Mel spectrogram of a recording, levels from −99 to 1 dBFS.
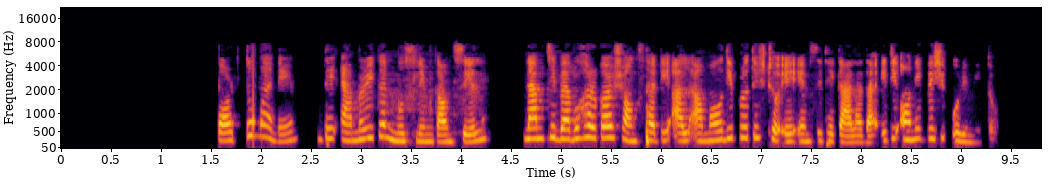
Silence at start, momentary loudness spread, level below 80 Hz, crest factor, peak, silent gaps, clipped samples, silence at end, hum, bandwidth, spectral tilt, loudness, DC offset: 1.55 s; 9 LU; -62 dBFS; 18 dB; -2 dBFS; 1.80-1.85 s, 2.37-2.56 s, 4.30-4.62 s, 8.86-8.91 s, 9.21-9.26 s; under 0.1%; 0.45 s; none; 7.8 kHz; -4.5 dB/octave; -18 LUFS; under 0.1%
